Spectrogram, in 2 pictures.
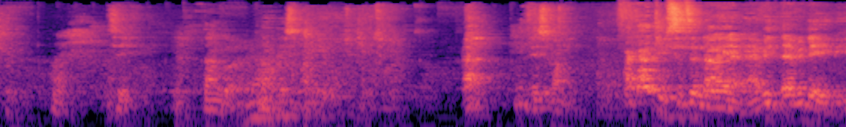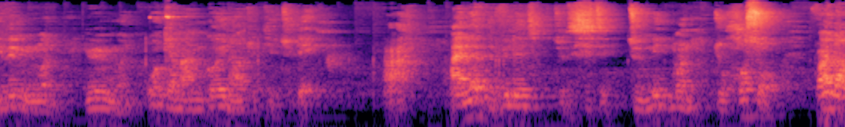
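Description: A second man answers in a raised voice.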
